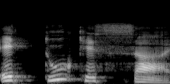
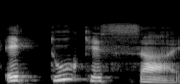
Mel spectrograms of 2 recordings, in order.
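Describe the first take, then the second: First: The t and s sounds are held long. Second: The t and s sounds are held long.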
